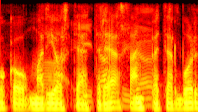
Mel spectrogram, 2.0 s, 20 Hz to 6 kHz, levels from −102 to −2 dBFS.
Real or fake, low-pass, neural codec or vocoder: real; 5.4 kHz; none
